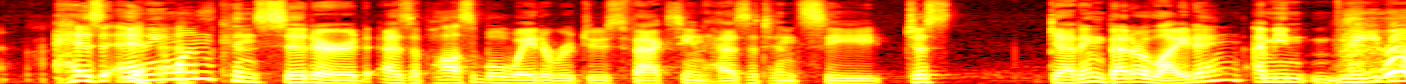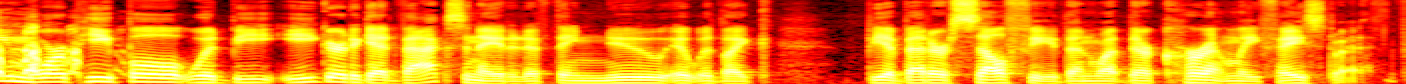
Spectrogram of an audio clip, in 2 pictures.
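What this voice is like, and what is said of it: Newscaster-style delivery. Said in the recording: “using your news voice to make statements like that ... That was your news voice”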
